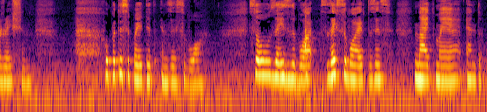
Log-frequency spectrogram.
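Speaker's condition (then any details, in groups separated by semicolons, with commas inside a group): No condition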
